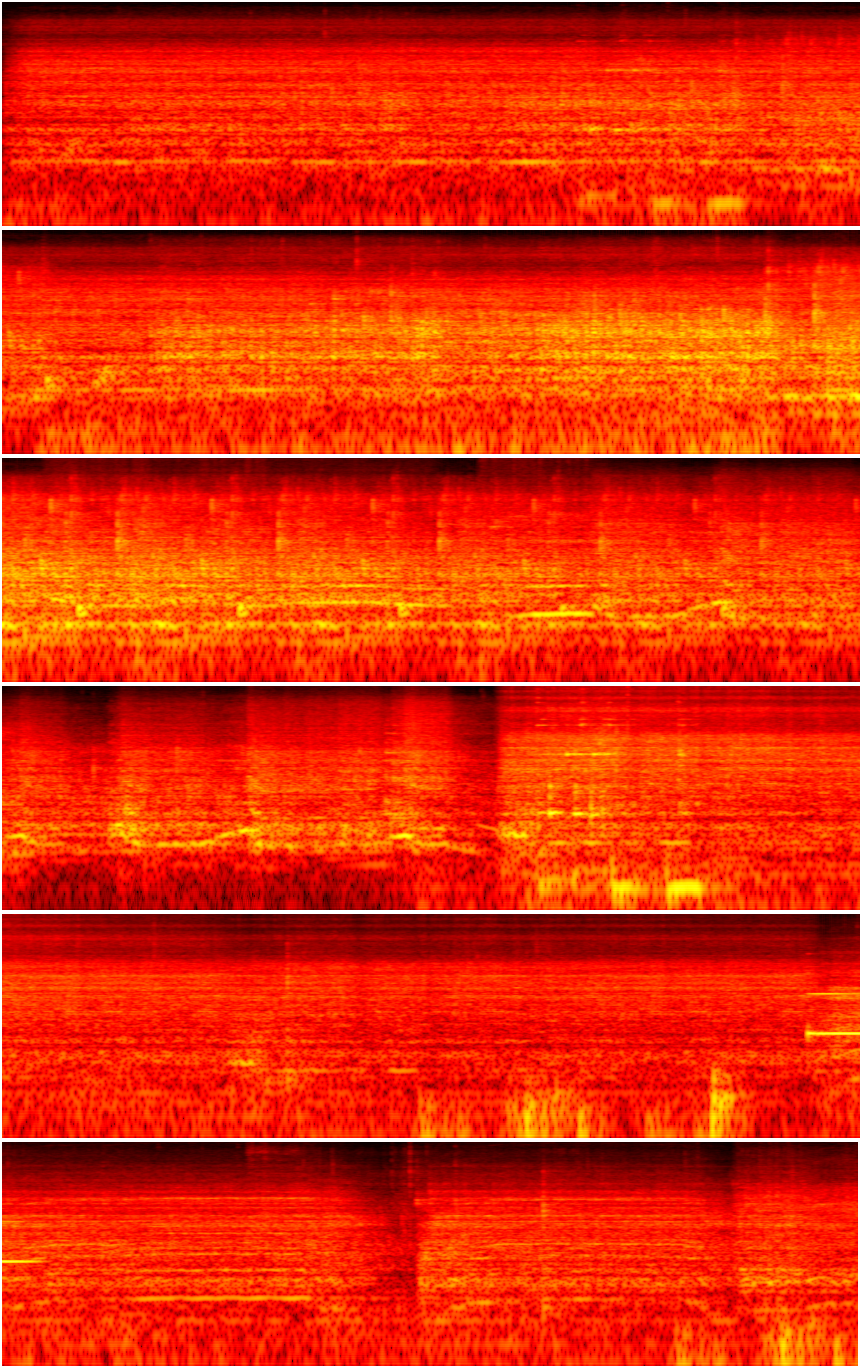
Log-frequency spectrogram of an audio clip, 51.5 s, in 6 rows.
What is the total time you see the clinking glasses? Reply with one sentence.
The clinking glasses can be heard for 4 seconds in total.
